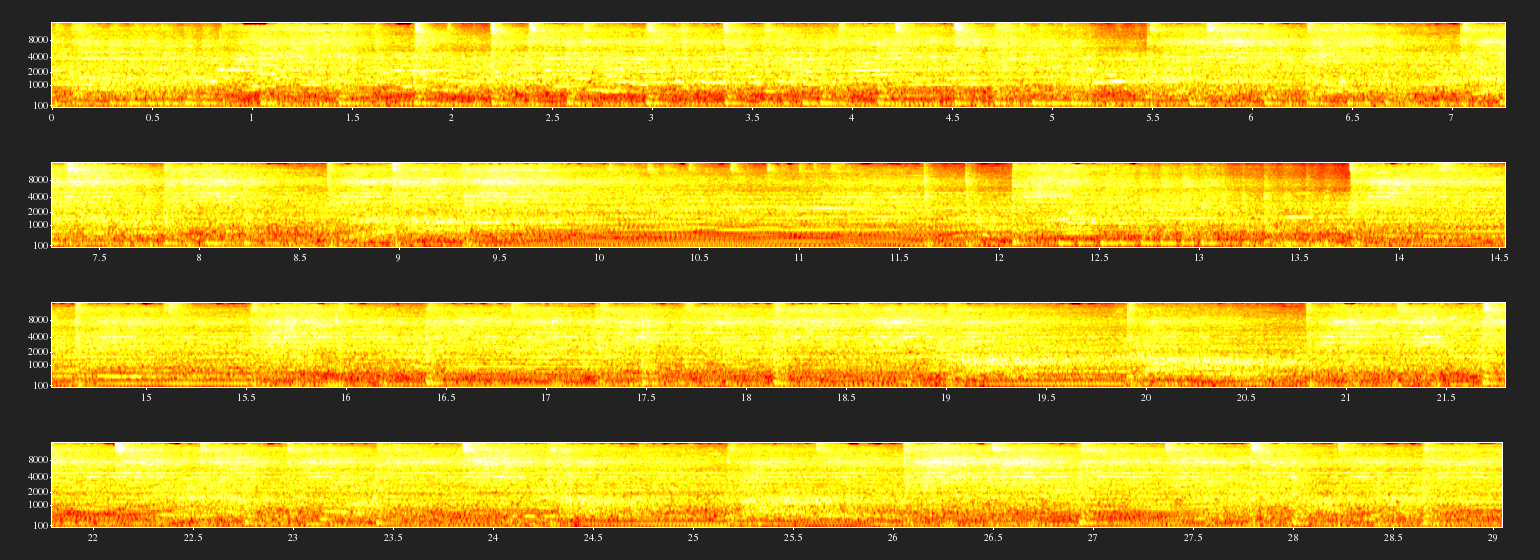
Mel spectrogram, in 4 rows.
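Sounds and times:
bass low notes: 0.0 - 29.0
distorted electric guitars: 0.0 - 29.0
drum kit with cymbals: 0.0 - 29.0.

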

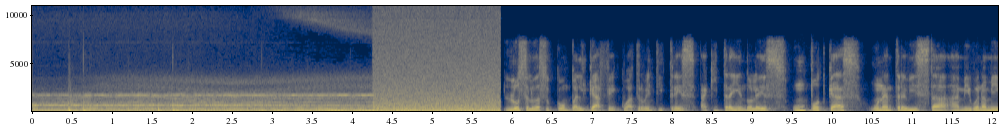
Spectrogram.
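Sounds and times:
background music: 0.0 - 4.3
static hiss: 4.3 - 5.9
man talking: 5.9 - 12.0.

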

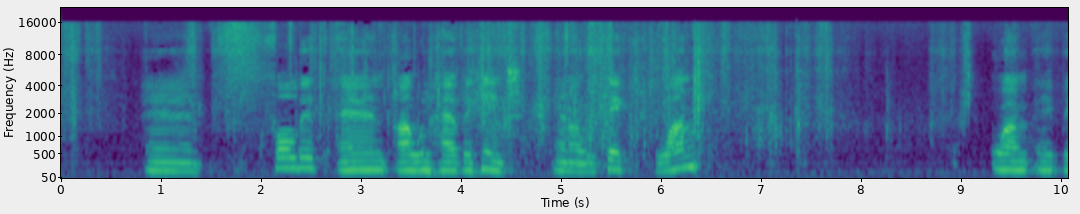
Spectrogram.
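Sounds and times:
paper sheets rustling: 0.0 - 9.2.

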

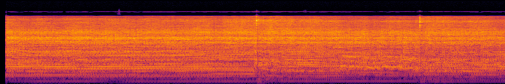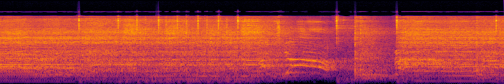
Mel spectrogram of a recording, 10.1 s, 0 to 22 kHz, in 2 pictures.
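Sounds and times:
distorted electric guitar chord: 0.1 - 7.6.

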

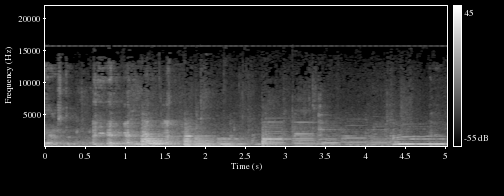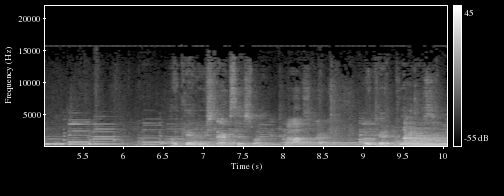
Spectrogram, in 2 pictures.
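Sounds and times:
grand piano playing: 1.2 - 10.0.

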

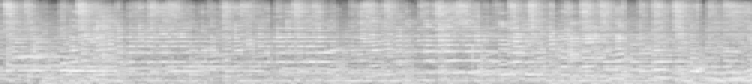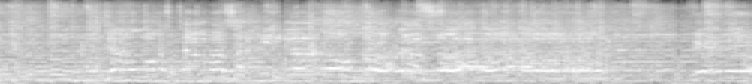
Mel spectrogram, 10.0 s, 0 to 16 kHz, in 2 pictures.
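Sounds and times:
nylon-string acoustic guitar: 0.0 - 9.6
live band playing instrumental music: 0.0 - 10.0.

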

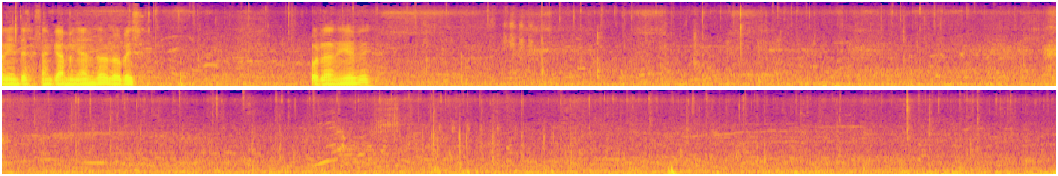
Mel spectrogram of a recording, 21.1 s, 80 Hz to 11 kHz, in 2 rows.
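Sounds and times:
faint distant voices: 0.0 - 21.0.

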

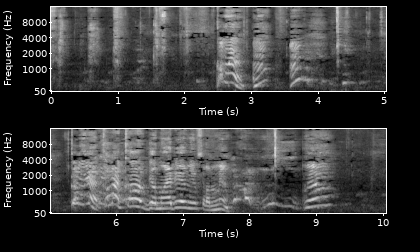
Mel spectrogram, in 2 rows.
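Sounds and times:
wet slurping and lip-smacking: 0.0 - 2.4.

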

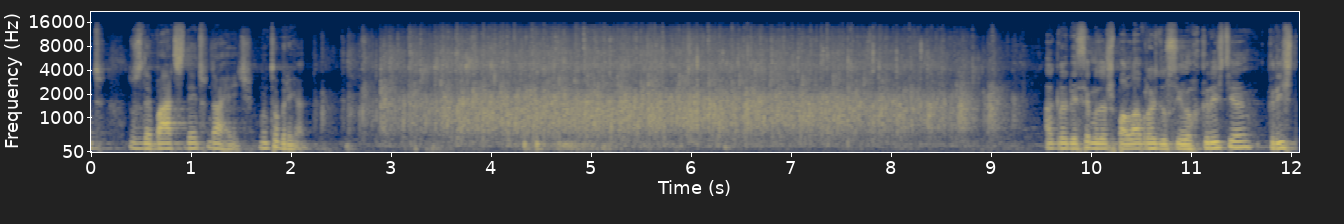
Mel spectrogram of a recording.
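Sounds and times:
audience applauding: 2.6 - 9.5.

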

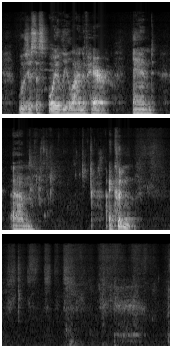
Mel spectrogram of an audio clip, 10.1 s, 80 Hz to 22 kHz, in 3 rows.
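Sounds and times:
hands swishing over wet scalp: 6.0 - 10.0.

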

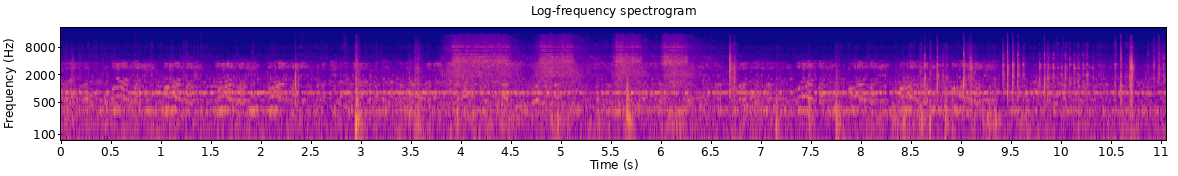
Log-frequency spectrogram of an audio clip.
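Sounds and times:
steady high hum: 0.0 - 11.0.

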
